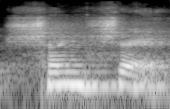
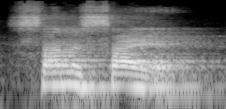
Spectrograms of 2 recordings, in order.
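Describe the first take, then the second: First: संशय with sh sounds; corrected sibilant. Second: संशय with plain s sounds; wrong sibilant. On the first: Teacher giving students संशय with hissy sh. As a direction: say संशय as "shan-shay". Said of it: "क्या होगा, संशय". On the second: Teacher showing the error, संशय with plain s. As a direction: say संशय as "san-say". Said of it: "ये बिल्कुल गलत है". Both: Shown as a demonstration.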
